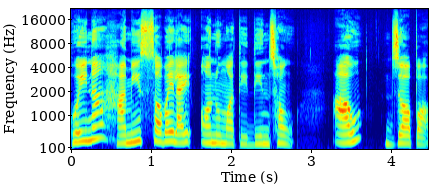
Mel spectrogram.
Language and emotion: Nepali, neutral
